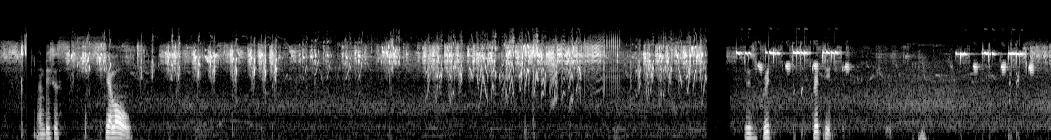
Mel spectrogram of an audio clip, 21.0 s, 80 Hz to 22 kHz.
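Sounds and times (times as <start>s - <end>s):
songbird twittering: 0.0s - 21.0s.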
